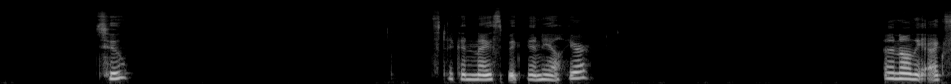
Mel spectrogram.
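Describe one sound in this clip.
A young woman speaks calmly and close by, in short phrases.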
